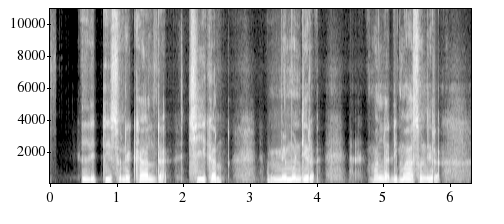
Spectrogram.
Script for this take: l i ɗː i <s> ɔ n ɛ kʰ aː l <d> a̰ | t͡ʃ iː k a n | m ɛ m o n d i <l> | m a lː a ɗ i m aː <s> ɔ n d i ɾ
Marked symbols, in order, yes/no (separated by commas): yes, yes, no, yes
